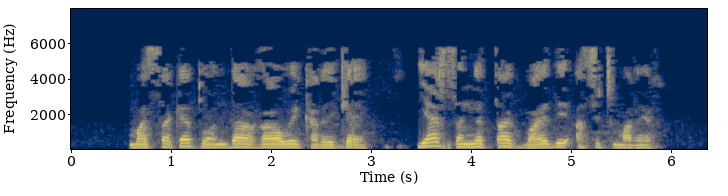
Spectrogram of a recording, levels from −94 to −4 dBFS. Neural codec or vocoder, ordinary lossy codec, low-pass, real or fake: none; MP3, 24 kbps; 7.2 kHz; real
